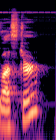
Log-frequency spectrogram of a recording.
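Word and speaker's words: Leicester: BFL is Blueface Lester.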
